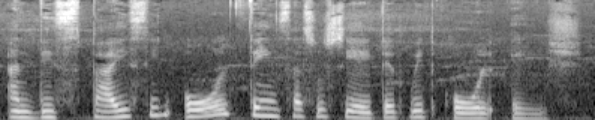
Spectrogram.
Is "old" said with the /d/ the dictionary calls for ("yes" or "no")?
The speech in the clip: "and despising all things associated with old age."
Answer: no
